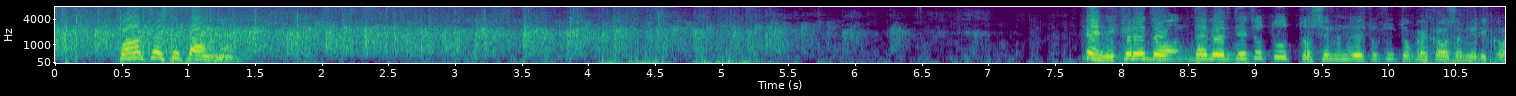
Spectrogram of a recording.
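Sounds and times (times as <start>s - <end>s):
audience applause: 0.0s - 7.1s
speech: 0.5s - 1.5s, 7.8s - 10.8s.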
